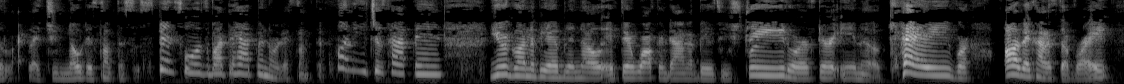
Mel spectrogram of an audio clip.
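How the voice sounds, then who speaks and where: A woman hosting a casual vlog, talking in an animated, emphatic and sassy way with a slightly husky voice. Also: on the low side. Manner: animated, emphatic, sassy asides with pet names. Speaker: host of an audiobook review vlog. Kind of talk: casual chatty video commentary.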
